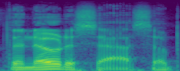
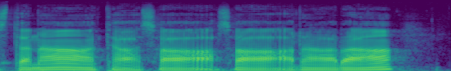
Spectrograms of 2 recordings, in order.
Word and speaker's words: Thonotosassa: And also, I have some fun trying to pronounce his hometown, which I now know is pronounced Thonotosassa, but I thought it was Thonotosassa.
